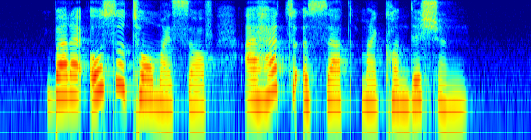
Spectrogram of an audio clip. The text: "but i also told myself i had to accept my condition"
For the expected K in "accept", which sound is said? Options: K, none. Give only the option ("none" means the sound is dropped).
none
